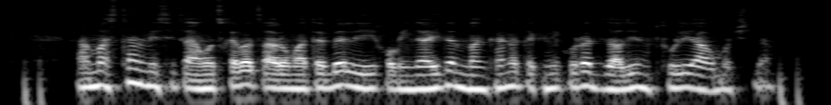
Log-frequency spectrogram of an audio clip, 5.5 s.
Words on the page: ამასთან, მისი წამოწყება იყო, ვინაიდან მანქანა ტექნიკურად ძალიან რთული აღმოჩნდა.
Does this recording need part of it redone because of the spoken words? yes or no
yes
